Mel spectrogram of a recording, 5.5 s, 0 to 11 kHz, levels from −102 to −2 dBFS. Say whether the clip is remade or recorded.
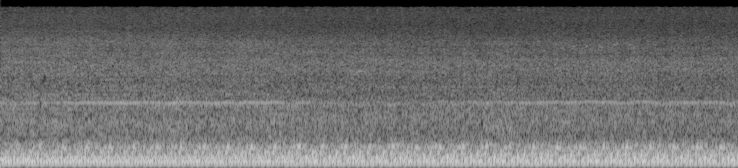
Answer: recorded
